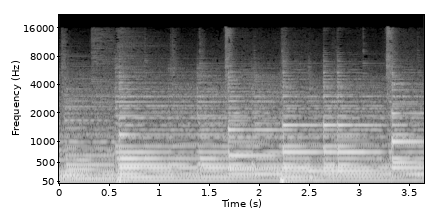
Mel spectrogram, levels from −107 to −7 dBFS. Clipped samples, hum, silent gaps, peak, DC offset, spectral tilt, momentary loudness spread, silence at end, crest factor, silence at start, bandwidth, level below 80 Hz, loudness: under 0.1%; none; none; -2 dBFS; under 0.1%; -7 dB/octave; 4 LU; 0 s; 16 dB; 0 s; 16 kHz; -30 dBFS; -19 LUFS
